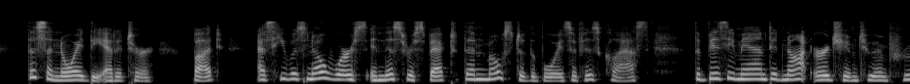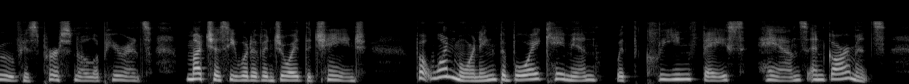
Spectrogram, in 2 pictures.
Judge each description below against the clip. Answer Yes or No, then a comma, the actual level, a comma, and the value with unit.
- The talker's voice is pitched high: Yes, high, 205 Hz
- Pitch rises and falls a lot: No, average, 4.2 semitones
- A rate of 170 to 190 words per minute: Yes, average, 180 wpm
